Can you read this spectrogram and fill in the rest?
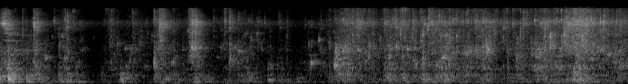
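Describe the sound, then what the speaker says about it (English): Water splashes and trickles as a WW2-era nurses' veil fabric is wetted and wrung out in a basin, a fairly quiet, continuous run of dripping and sloshing with uneven swells and no voices. "Give them a wring out."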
